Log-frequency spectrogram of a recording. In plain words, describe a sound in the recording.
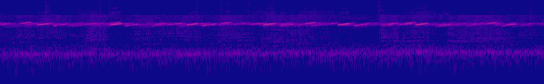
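Footsteps walk slowly on pavement.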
